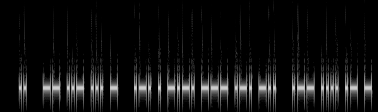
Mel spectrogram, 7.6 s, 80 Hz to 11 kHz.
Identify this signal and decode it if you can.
Morse code, heard as a keyed tone, about 25 wpm, 700 Hz. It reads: I MUST RECORD WHAT
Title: Sentences from Top 1000 Words - Review Part 3 - 25wpm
